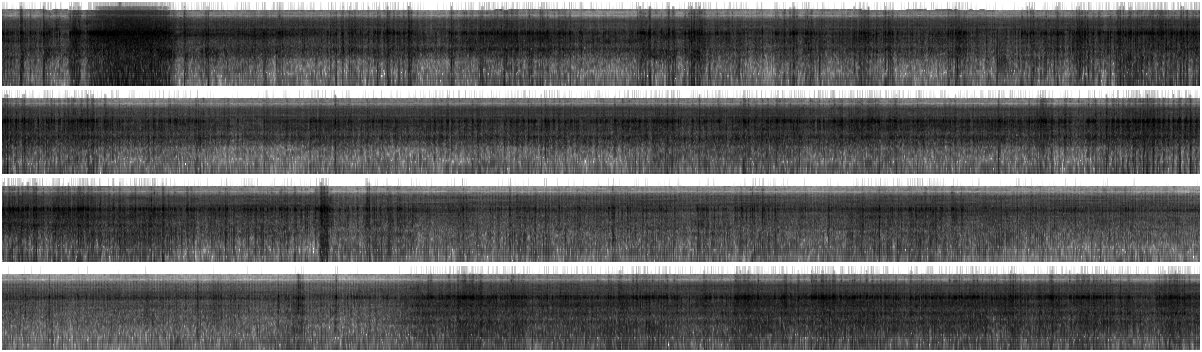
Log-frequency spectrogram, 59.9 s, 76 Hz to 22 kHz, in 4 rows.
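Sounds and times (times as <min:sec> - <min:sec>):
toy train rattling on track: 0:00.0 - 0:59.9.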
